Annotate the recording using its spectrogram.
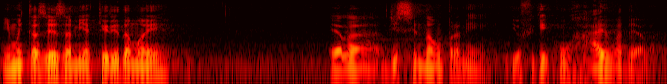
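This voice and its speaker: A man's voice: on the low side, unhurried, gravelly. A middle-aged man with a Brazilian Portuguese accent preaching a sermon as pastor. He talks animatedly, calls out to the congregation and acts out quotes. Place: large church hall. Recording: reverberant church hall with soft music.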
